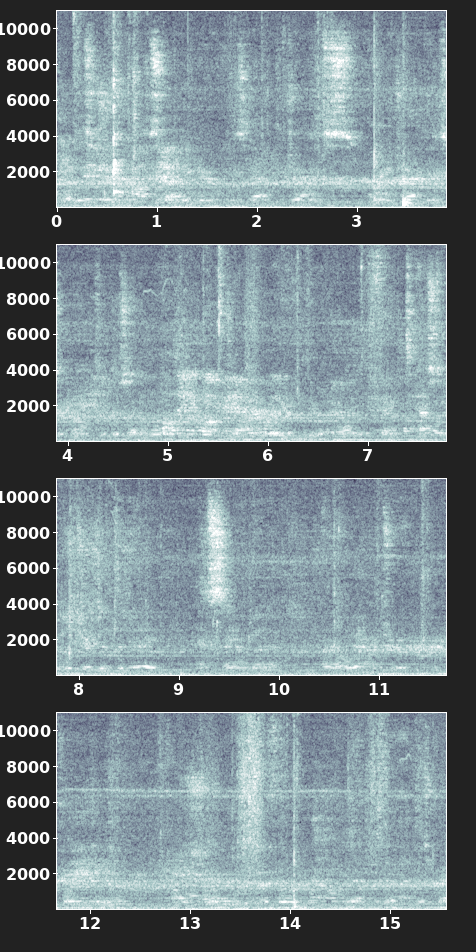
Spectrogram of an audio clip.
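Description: Cards tap down on a table.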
